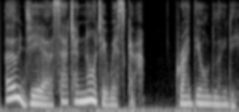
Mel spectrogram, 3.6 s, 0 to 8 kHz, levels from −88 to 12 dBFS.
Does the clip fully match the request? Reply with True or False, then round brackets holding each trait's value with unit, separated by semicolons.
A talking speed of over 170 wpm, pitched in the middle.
False (165 wpm; 165 Hz)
